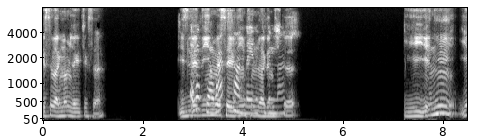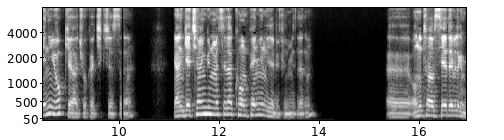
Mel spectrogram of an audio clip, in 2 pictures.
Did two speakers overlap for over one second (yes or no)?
yes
